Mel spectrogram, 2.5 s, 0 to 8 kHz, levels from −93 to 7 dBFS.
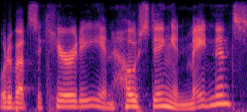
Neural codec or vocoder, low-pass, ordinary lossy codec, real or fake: none; 7.2 kHz; Opus, 16 kbps; real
